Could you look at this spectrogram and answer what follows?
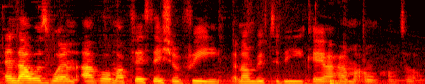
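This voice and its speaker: A woman's voice: on the low side, level tone, fast, fairly bright tone. Young woman chatting over music. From Portugal. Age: 20s. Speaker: podcast guest and game streamer. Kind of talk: casual interview chat. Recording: music playing behind the talk.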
